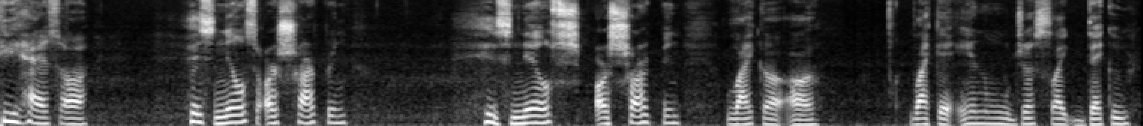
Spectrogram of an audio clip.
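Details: Male speaker who states he stutters a lot; stuttering.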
